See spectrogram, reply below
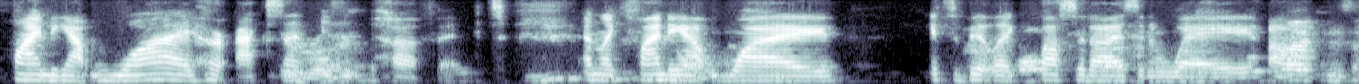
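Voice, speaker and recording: A woman's voice: lowish voice, steady tone, normal speed, a crowd in the background, rough recording. A young woman with an Australian accent, a filmmaker and voiceover actor, chatting casually in an interview with many fillers. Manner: chatty, lots of fillers and laughs.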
